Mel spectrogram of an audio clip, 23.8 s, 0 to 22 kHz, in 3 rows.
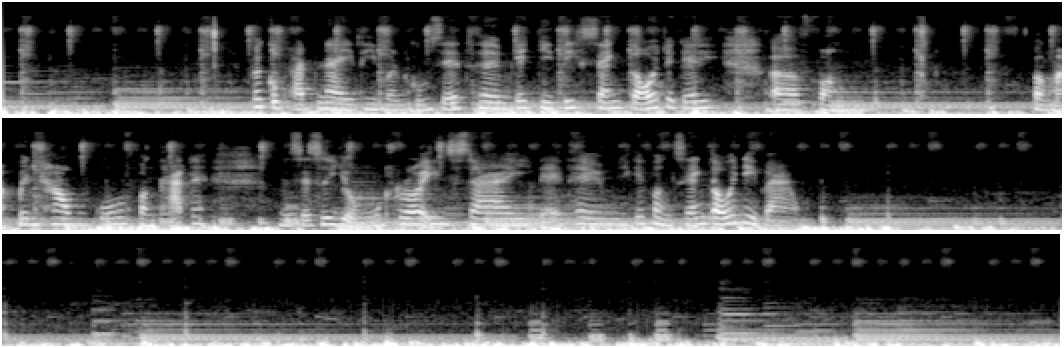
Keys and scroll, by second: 1.1 shift+super+v.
